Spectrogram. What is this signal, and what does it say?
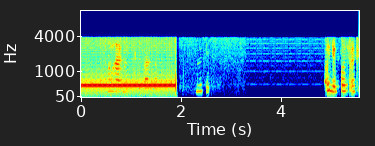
Ringback tone (North America), 440 + 480 Hz, with speech.
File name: out- - - - - .36513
